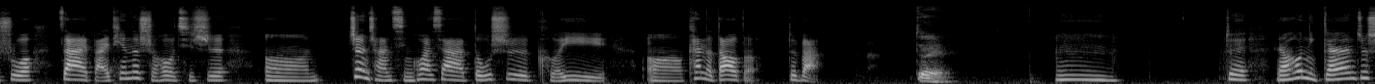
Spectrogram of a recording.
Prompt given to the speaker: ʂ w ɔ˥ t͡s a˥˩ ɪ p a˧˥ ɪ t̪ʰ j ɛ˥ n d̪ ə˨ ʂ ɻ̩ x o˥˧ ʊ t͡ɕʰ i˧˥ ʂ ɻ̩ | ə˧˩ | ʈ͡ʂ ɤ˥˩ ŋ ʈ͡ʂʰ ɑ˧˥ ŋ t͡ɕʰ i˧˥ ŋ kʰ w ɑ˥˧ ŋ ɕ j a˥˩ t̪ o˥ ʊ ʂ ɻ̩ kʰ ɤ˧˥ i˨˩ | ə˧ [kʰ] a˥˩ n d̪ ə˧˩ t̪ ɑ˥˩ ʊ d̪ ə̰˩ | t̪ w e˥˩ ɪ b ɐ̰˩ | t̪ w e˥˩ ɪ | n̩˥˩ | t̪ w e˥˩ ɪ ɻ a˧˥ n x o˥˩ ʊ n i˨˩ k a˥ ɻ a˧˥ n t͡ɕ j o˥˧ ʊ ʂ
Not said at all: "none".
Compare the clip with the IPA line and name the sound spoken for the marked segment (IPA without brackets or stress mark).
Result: kʰ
